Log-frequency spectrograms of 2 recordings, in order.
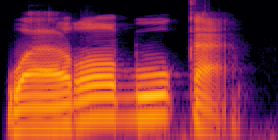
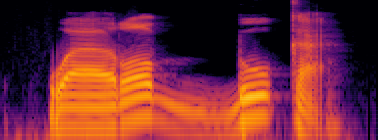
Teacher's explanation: abnya tekan dulu karena ada tasdid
